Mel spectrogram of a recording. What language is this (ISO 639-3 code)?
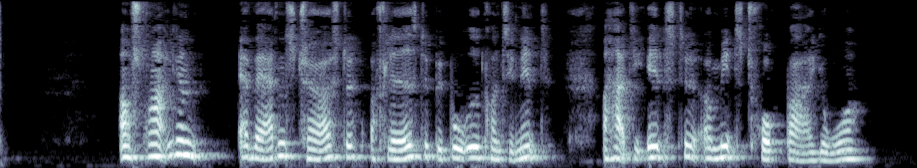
dan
